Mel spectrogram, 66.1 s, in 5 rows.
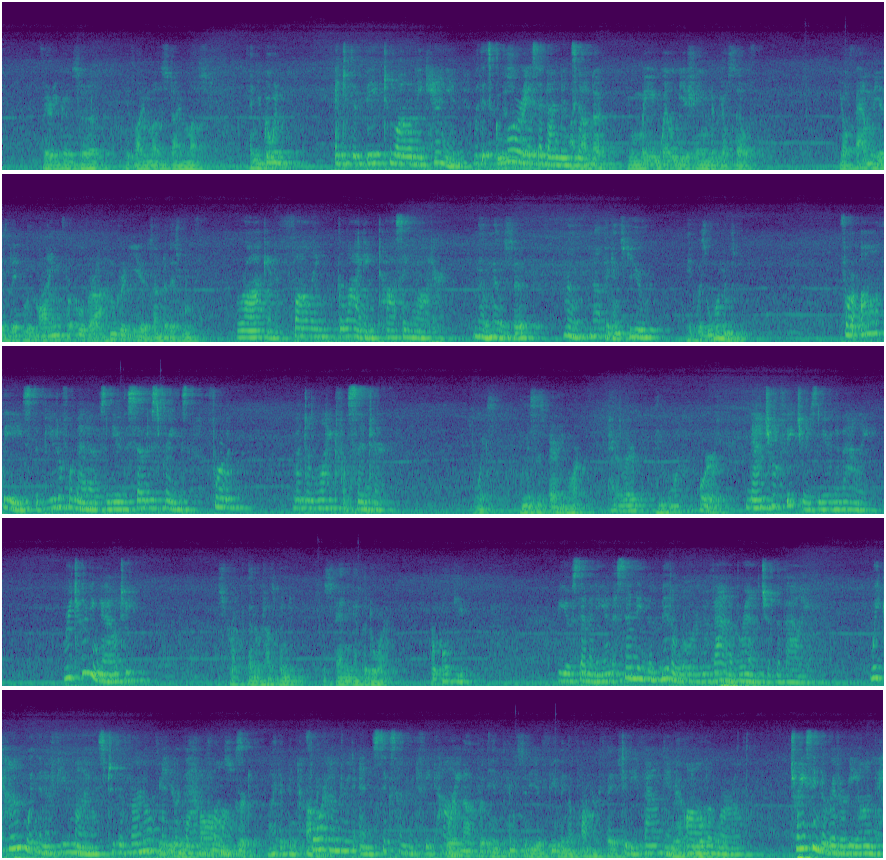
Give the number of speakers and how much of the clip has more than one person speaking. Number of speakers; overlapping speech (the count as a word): two, about 8%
